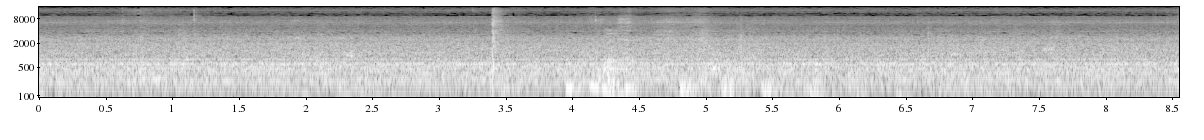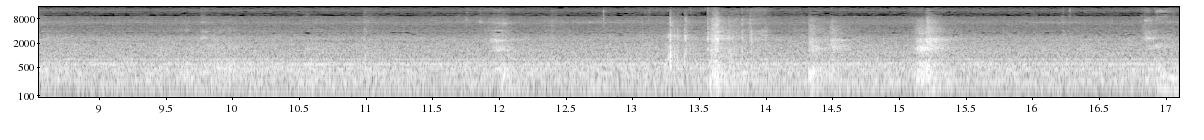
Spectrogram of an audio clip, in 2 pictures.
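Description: Steady room hum with several brief taps and slaps, mostly near the end, from hands striking each other and brushing clothing while signing.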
